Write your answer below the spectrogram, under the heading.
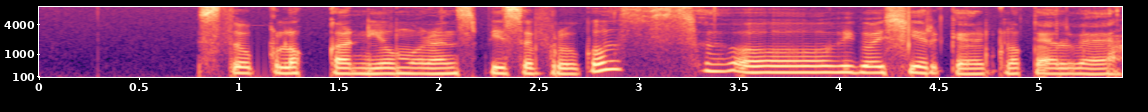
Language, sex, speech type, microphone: Norwegian, female, spontaneous, Sennheiser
